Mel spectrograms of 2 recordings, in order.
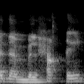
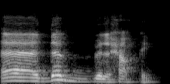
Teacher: قيل لأن الميم تصاحبها الغنة، ولو أدغمت لذهبت الغنة بالكلية · Shown in: first take · يعني مثلا آدم بالحق ستصبح آدب بالحق، فأنت لا يكفي يعني أنك ذهبت الميم بإدغامها كحرف، بل ذهبت أيضا بصفتها وهي الغنة.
